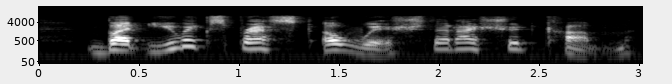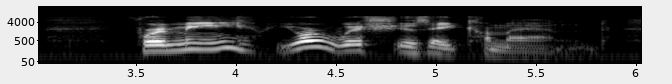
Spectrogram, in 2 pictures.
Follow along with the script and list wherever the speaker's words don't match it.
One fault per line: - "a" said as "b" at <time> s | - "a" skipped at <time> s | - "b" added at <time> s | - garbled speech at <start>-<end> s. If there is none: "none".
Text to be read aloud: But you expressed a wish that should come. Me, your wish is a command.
- "I" added at 2.1 s
- "For" added at 3.4 s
